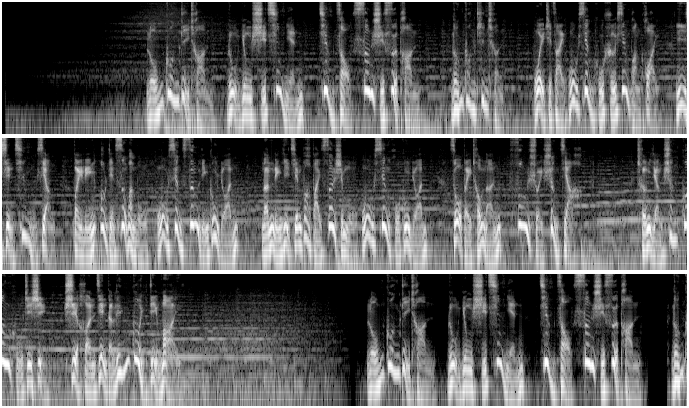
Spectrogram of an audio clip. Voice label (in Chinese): 广告地产浑厚大气类型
